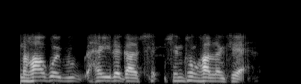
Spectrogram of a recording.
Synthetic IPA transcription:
nɐɦakojbuhɐjɾɐɡassintʰɔŋɦalːɐŋsʰiḛ

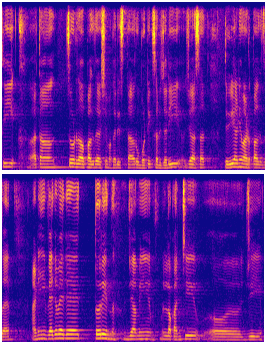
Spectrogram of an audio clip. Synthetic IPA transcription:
t̪ia̰t̪ãt͡səɽd͡zaʋpakd͡zajəɕim̤akad̪ist̪aɾoboʈiksəɾd͡ʑəɾid͡ʑeəsat̪ː | eʋiaɽ̃iʋaɽpakd͡zaj | a̰ɽ̃iʋɛɡɭɛʋeɡɭɛt̪əɾiːnd͡ʑiamilɔkãɲt͡ɕi | d͡ʑi

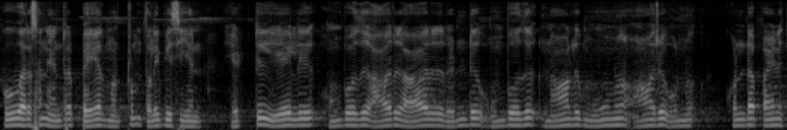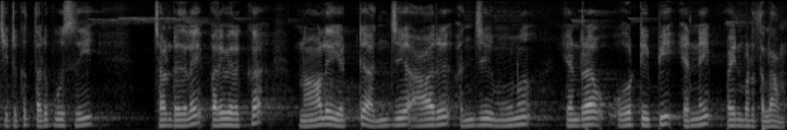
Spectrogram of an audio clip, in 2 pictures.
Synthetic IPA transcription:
kuːʋɐɾɐsɐnɛndrɐpɛjɐɾmɐʈrɯmt̪ɔlɐɪpːisɪjɐn | ɛʈːɯeːɭɯɔmboːðɯaːrɯaːɾɯɯɾɛɳɖɯɔmboːðɯnaːlɯmuːnɯʔaːrɯɔnːɯ | kɔɳɖɐpɐjɐnɐt͡ʃːɪʈrɯkːɯt̪ːɐɽɯpːuːsi | t͡ʃaːɳɖɾɐðɪlɐɪpɐɾɐɪʋɪɾɯkːɐ | naːlɯɛʈːɯɐɲd͡ʒɯaːrɯʔɐɲd͡ʒɯmuːnɯ | ɛndrɐoːʈipiɛnːɐɪpɐjɐnpɐɽɯt̪ːɐlaːm

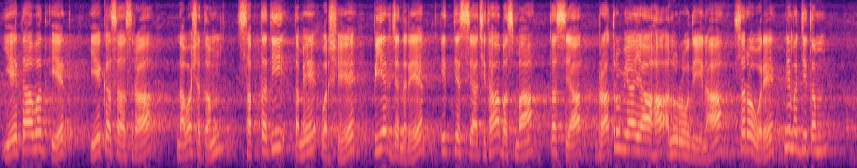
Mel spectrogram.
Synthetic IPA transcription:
jeːt̪aːʋɐd̪eːt̪ | eːkɐsɐsɾa | nɐʋɐʃɐt̪ɐm | sɐp̚t̪ɐt̪it̪ɐmeːʋɐɾʂeː | pijɐɾd͡ʒɐnɐɾeː | it̪jɐsjaːt͡ʃit̪ʰaːbɐsmaːt̪ɐsjabɾaːt̪ɾuʋjaːjaːɦɐ̆ɐ̰nuɾoːd̪eːna̰ːsɐɾoːʋɐɾenimɐd͡ʒ̪ːit̪ɐm

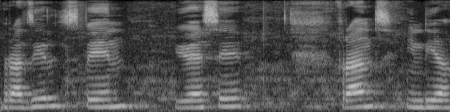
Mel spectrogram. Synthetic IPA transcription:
bɾazilspen | juɛse | frãnsĩndia

